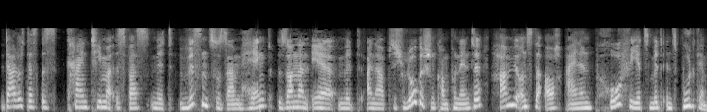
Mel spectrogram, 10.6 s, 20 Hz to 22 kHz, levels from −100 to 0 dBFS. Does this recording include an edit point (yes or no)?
yes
